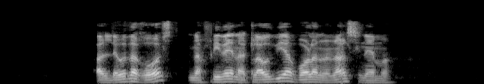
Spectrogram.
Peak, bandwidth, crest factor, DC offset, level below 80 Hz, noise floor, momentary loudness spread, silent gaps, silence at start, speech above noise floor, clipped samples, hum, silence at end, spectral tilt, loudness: -2 dBFS; 8.2 kHz; 18 dB; under 0.1%; -58 dBFS; -75 dBFS; 9 LU; none; 0.95 s; 57 dB; under 0.1%; none; 0.95 s; -2.5 dB/octave; -18 LUFS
